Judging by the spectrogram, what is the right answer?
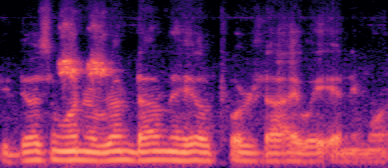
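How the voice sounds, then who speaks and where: The speaker is a man with an American accent. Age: 70s. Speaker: elder and language teacher. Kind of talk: storytelling language lesson. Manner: halting, many fillers.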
